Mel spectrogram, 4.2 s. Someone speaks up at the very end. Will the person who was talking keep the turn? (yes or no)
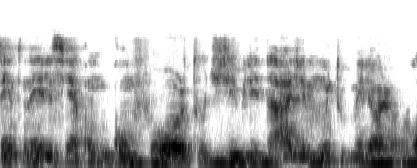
yes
